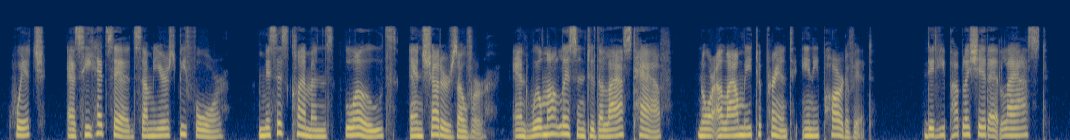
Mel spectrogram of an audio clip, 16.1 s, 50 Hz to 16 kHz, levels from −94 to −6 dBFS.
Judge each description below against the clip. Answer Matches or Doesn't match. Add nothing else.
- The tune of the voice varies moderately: Matches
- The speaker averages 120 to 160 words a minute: Matches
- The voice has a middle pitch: Matches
